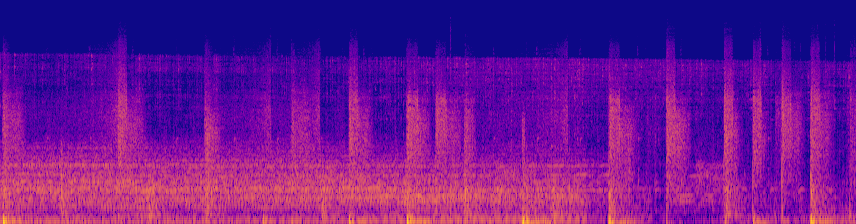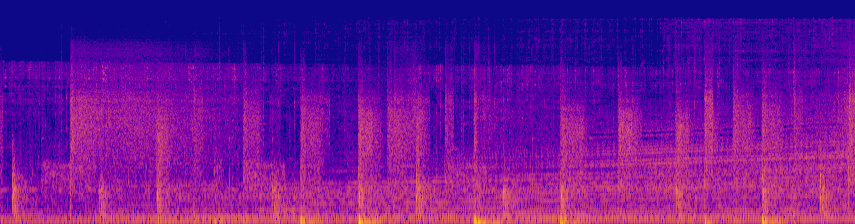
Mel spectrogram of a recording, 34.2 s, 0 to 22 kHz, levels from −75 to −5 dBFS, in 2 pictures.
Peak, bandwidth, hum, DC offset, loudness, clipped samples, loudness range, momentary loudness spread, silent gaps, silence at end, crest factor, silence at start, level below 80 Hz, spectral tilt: -4 dBFS; 17 kHz; none; under 0.1%; -30 LUFS; under 0.1%; 4 LU; 8 LU; none; 0 s; 24 dB; 0 s; -34 dBFS; -3.5 dB/octave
